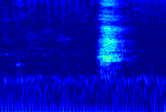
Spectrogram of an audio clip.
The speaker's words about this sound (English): Hold on, my dog's barking. Hold on.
